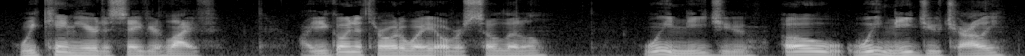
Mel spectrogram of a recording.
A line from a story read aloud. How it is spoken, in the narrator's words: said, it was only a little more than a whisper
